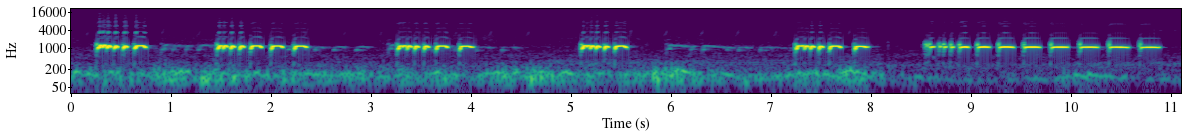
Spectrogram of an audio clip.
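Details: Zebra dove of a local strain, singing as a lure to make others coo: bursts of quick, rolling coos repeated every second or so over a low murmur, ending in a long even run of notes.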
